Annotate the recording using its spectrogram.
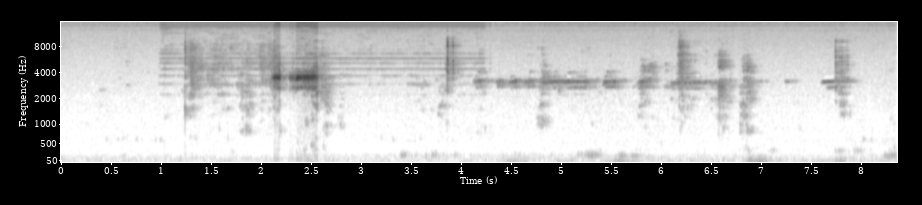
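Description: Faint bird calls in the background: a louder high call about two seconds in, then a string of short high chirps.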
